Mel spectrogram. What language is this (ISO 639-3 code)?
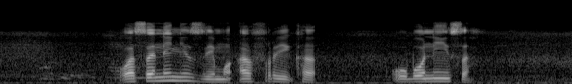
ssw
